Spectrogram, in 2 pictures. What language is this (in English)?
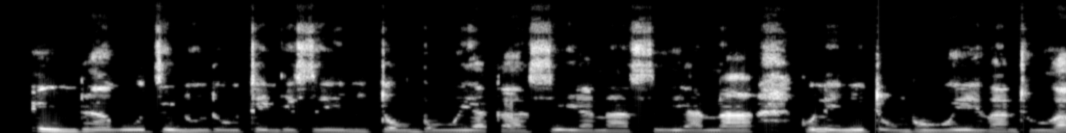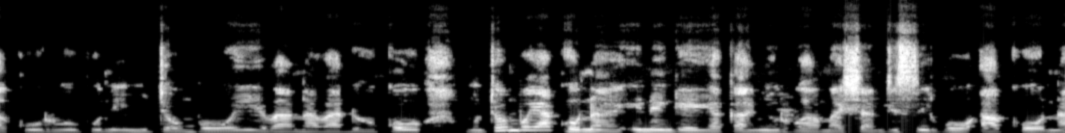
Ndau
